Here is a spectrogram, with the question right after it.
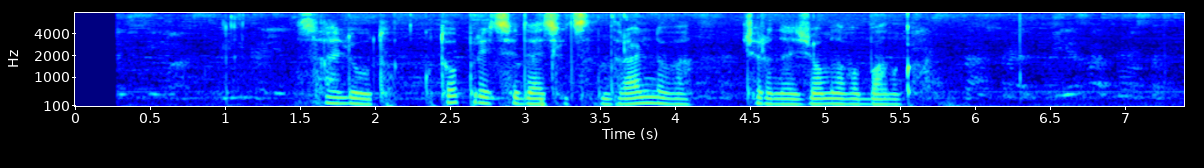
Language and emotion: Russian, neutral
